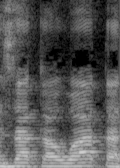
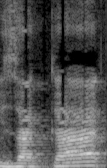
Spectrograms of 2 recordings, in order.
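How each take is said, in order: First: The word ends with an extra wata. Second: The word ends with a short at. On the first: The speaker calls it wrong. "bukan zakawata" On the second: The speaker calls it right. "tapi zakat sahaja"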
